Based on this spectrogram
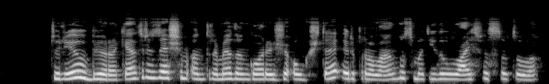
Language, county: Lithuanian, Vilnius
